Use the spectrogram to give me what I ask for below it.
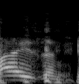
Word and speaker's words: Bison: Bison. – It may be spelled B-I-S-O-N, but it's pronounced B-I-Z-O-N.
